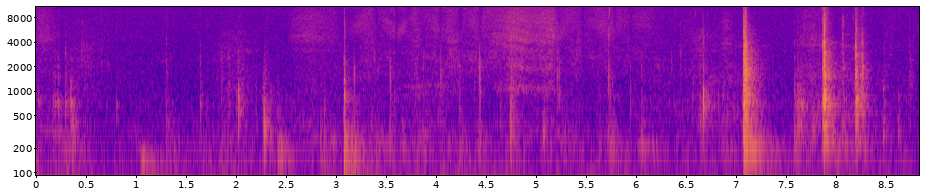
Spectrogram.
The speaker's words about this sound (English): we miss it in English, but I'll, uh, I'll write it for you. And it's pretty cool.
